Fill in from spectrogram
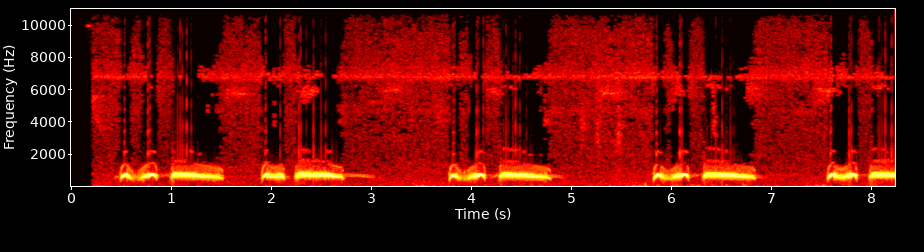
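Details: Lure call of a spotted dove: a broken two-part coo then a drawn-out falling coo, repeated in steady phrases about every two seconds, with a faint high-pitched background tone.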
